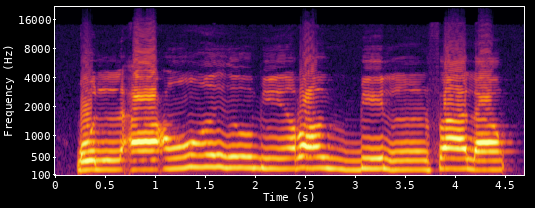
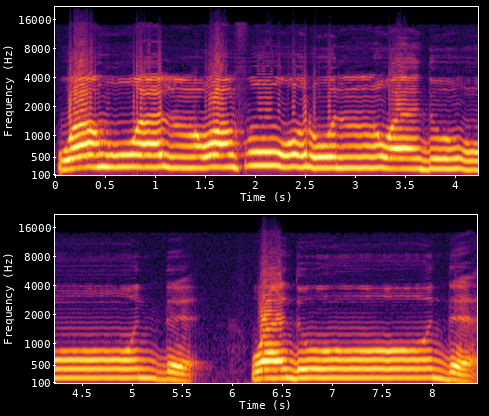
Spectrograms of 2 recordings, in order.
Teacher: qalqalah kubra memantulnya dengan jelas atau dengan keras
